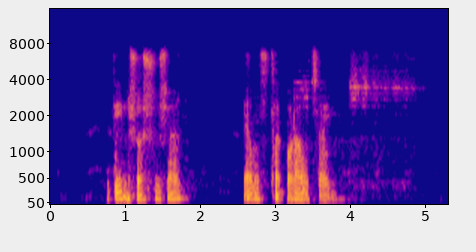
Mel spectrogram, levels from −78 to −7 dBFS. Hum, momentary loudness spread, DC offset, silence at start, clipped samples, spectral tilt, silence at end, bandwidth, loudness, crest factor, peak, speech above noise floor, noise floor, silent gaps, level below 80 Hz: none; 21 LU; under 0.1%; 0.75 s; under 0.1%; -5.5 dB/octave; 0.65 s; 7.8 kHz; -26 LUFS; 20 dB; -6 dBFS; 48 dB; -73 dBFS; none; -54 dBFS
